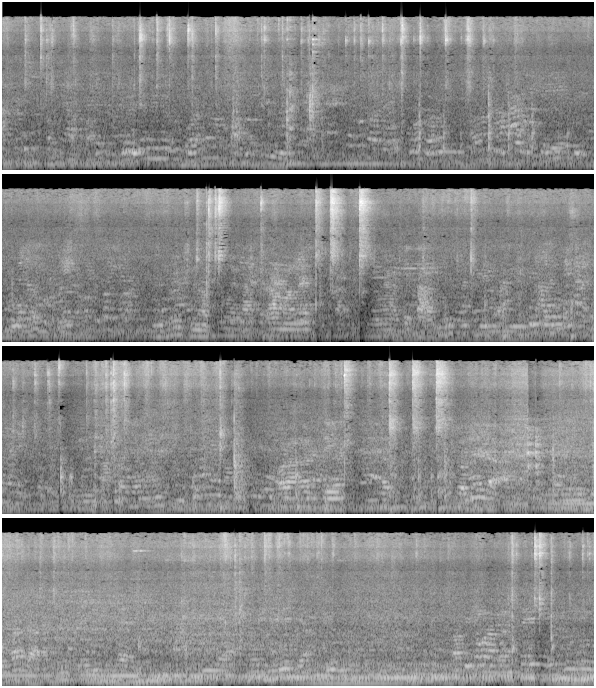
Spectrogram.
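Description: Small parts of a fan motor click and rattle in a man's hands.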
